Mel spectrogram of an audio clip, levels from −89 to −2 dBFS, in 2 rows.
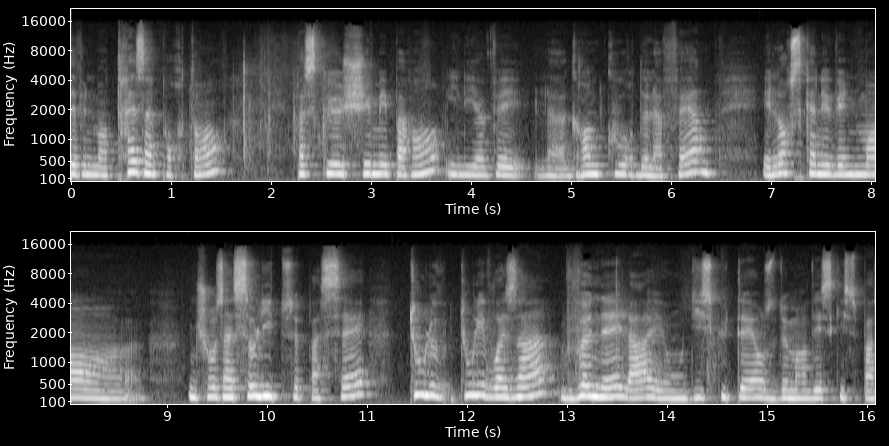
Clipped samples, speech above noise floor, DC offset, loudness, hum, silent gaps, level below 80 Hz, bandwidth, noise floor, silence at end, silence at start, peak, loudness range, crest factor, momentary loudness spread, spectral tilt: under 0.1%; 23 dB; under 0.1%; -16 LUFS; none; none; -50 dBFS; 14.5 kHz; -39 dBFS; 0 s; 0 s; 0 dBFS; 4 LU; 16 dB; 11 LU; -5 dB/octave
